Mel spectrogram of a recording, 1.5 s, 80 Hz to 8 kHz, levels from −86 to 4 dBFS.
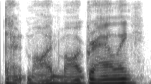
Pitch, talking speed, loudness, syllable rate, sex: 90 Hz, 160 wpm, -15 LUFS, 3.6 syllables/s, male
